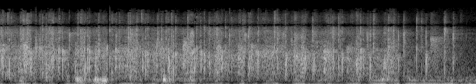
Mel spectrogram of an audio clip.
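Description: An audience breaks into a steady round of applause, many hands clapping in a dense, continuous patter that stays loud throughout before easing slightly at the end.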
